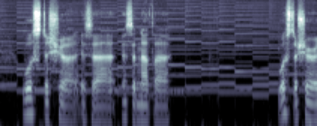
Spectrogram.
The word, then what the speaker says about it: Worcestershire: is a is another worcestershire is an acceptable uh pronunciation but war sister shire is incorrect worcestershire sauce or worcester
